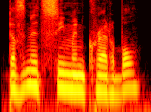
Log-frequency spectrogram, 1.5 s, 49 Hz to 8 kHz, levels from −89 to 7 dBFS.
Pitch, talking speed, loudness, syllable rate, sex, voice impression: 140 Hz, 160 wpm, -19 LUFS, 5.4 syllables/s, male, masculine, adult-like, slightly tensed, intellectual, refreshing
